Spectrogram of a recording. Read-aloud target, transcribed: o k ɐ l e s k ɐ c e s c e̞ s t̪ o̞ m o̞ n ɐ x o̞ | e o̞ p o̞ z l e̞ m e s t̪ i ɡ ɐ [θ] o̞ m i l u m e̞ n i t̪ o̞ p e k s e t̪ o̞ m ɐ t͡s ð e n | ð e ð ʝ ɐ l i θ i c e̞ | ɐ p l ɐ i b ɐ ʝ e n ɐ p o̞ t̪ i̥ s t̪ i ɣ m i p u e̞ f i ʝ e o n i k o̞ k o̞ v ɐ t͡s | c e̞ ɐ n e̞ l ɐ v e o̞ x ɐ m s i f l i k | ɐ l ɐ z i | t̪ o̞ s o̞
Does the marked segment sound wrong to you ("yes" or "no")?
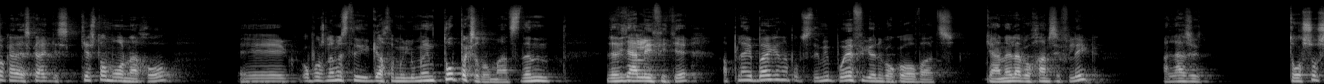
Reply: no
